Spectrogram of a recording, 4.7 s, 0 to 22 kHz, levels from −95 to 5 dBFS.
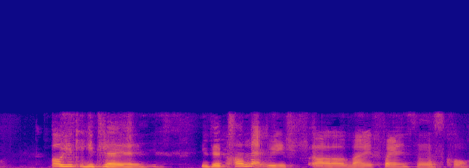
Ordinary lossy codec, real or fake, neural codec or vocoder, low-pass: none; fake; codec, 16 kHz in and 24 kHz out, 0.6 kbps, FireRedTTS-2 codec; 7.2 kHz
